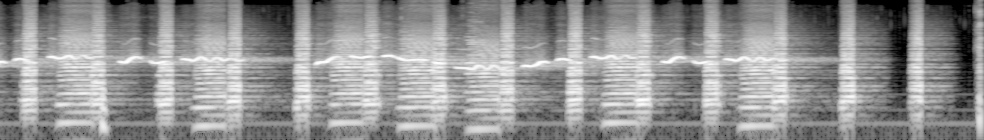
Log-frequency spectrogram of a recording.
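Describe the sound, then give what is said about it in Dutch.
A recorded Dutch-language song plays as the first record of the programme, opening with a bright whistled melody over punchy, rhythmic accompaniment that hits in short repeated bursts. It is loud, with no singing yet. “We gaan een plaatje draaien.”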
